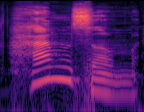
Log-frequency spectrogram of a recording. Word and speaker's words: handsome: So it is not handsome, it is handsome. यद्यपि डी आसे किंतु आमे डी को एटे साइलेंट रखी की उच्चारण करि था, राइट?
